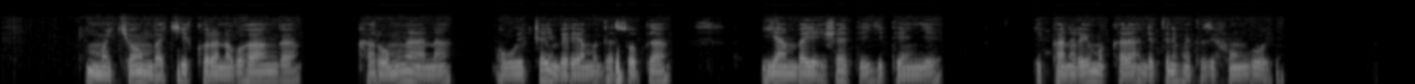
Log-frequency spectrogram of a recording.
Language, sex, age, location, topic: Kinyarwanda, male, 18-24, Nyagatare, health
